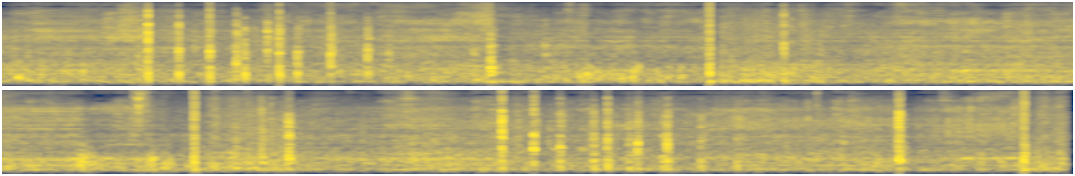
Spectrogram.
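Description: Aerial firework shells bursting in a dense, irregular volley: many sharp bangs and crackles over a continuous rumble.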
